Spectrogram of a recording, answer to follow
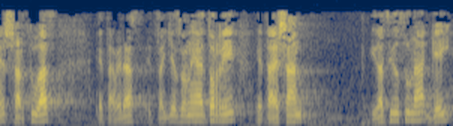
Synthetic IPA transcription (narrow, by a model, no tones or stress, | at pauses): sːaɾt̪uas | e̞̰t̪aβ̞e̞ɾaset͡sajʎe̞s̬o̞ne̞ae̞t̪o̞rie̞t̪ae̞san | iðat͡siðusunaɡe̞j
